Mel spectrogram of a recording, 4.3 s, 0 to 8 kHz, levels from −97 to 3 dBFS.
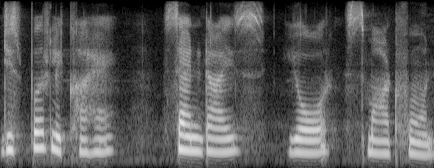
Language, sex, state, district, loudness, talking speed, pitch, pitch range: Hindi, female, Himachal Pradesh, Shimla, -19 LUFS, 110 wpm, 195 Hz, 185-215 Hz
